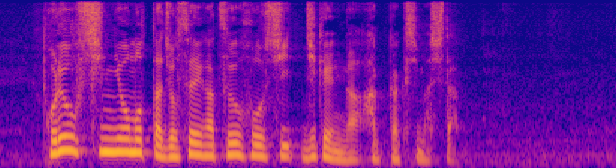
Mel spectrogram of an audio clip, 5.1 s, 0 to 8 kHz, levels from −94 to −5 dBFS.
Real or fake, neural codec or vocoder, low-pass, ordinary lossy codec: fake; codec, 16 kHz, 16 kbps, FunCodec, trained on Chinese and English, 50 frames a second; none; none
